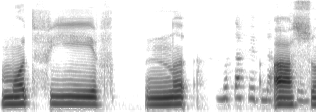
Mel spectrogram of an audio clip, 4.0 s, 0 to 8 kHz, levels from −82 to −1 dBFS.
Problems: background sounds at intervals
